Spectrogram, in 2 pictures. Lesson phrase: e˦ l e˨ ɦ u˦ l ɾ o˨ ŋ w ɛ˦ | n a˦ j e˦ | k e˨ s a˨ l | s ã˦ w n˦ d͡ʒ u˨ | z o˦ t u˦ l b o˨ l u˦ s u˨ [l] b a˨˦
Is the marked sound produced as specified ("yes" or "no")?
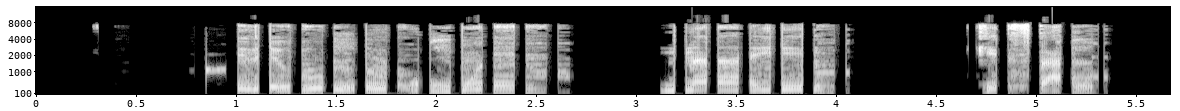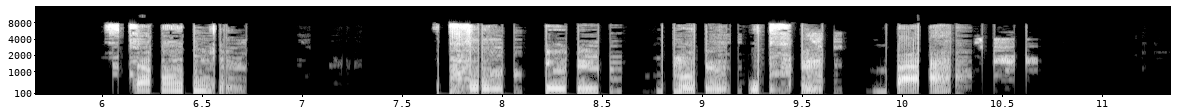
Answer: yes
